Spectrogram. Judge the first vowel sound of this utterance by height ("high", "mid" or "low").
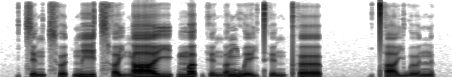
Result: high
